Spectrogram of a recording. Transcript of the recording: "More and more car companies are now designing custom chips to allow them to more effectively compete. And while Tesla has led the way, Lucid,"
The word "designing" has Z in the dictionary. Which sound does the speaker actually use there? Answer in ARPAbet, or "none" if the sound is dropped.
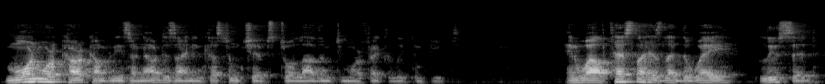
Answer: Z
